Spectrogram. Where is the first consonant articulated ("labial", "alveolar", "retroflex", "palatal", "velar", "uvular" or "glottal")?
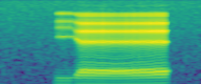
palatal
